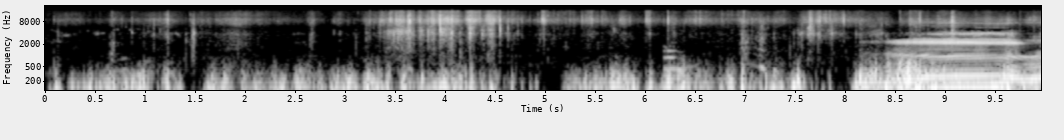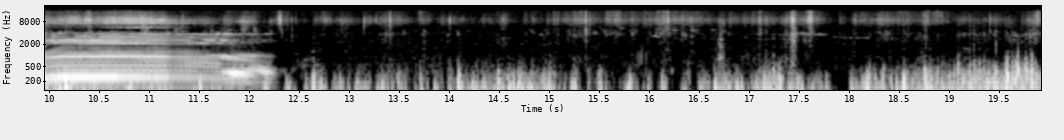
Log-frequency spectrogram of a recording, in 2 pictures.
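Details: A cow on a field in Ireland gives one loud, sustained moo that bends slightly downward and lasts about four seconds; quieter low rumbling and scattered rustles fill the rest.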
